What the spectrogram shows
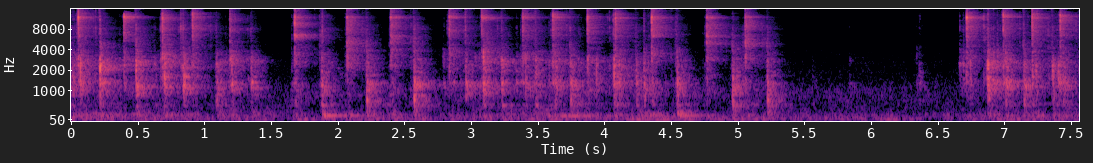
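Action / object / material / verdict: tap / plastic mechanical keyboard / plastic / none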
